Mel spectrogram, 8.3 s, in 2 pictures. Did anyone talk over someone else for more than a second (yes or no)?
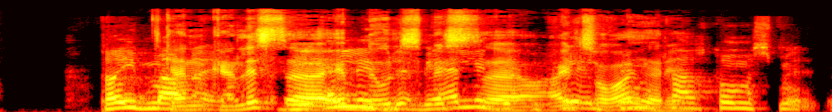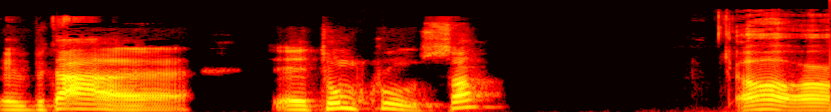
yes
